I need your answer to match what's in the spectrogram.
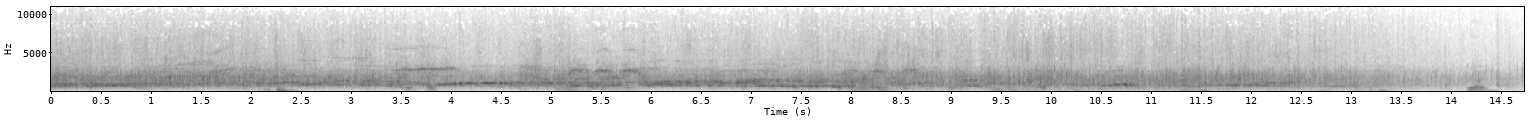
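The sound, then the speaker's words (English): A studio audience applauds loudly and steadily for about twelve seconds as Gilda Radner appears on a television show, with scattered voices and cheers mixed in, before the clapping tapers off at the end. “Don't milk the applause like that.”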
